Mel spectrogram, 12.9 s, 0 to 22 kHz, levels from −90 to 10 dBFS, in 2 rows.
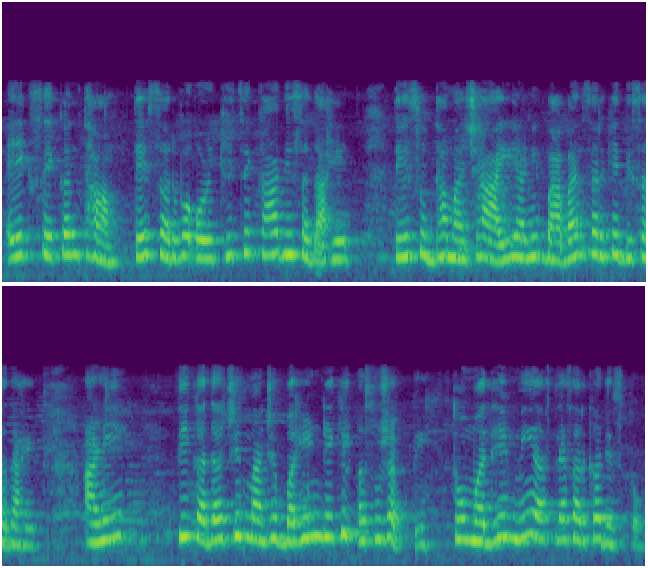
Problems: constant background noise, continuous background conversations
